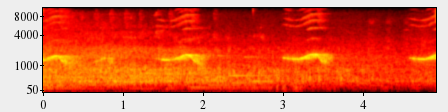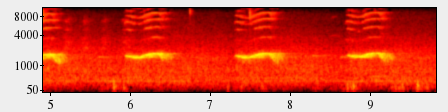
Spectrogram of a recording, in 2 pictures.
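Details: Parrot filmed in the morning with natural sound: a whistled, rising, slightly warbled call with bright overtones, given six times at roughly one-and-a-half-second intervals over a soft background hiss.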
